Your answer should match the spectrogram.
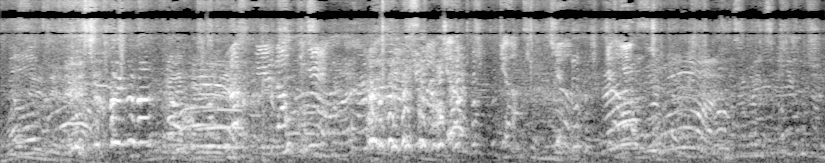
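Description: Speech only: several onlookers chatting close by, their voices overlapping.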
